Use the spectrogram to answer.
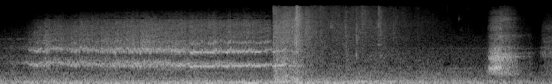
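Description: A car skids and crashes into a bollard: a long, steady high-pitched tire squeal holds for a few seconds, then breaks into a sudden loud crunching impact, followed a couple of seconds later by another short burst of noise.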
